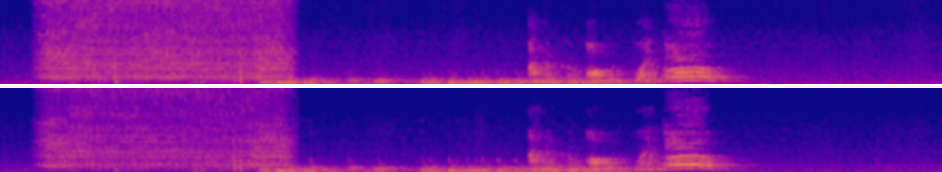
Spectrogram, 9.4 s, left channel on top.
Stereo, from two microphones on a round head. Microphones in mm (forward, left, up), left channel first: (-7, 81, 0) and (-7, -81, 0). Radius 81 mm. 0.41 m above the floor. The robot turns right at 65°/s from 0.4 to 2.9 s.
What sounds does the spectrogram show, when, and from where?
2.6 s tapping: 15° right (ahead or behind), 4.5 m; by 6.2 s 35° right (ahead or behind), 4.5 m
5.3 s a woman speaking: 10° left (ahead or behind), 7 m
6.6 s a scream: 55° right (ahead or behind), 3 m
